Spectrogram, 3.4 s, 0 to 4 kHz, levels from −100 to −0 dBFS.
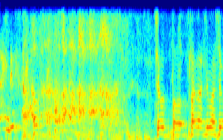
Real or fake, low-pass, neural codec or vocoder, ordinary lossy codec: fake; 3.6 kHz; codec, 24 kHz, 6 kbps, HILCodec; none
